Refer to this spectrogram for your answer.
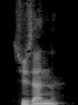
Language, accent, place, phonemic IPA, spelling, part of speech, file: French, France, Lyon, /sy.zan/, Suzanne, proper noun, LL-Q150 (fra)-Suzanne.wav
- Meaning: 1. a female given name, equivalent to English Susan 2. Susanna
